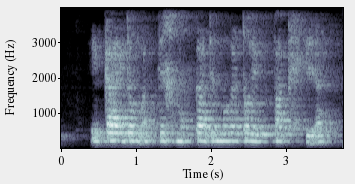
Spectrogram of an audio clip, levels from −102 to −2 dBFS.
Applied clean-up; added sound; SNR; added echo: none; none; none; reverberation time 0.9 s.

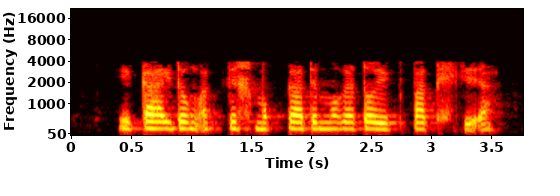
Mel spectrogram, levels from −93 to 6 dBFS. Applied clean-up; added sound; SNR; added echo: none; none; none; none.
